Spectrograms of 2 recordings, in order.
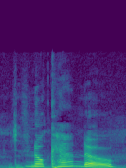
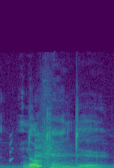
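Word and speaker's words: Knockando: Nokando. I want to live in Nokando. I believe it's pronounced No Can Do. Oh. I thought it was just like Commando. But with knocking.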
